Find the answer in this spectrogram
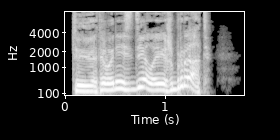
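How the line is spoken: Exclamation. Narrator (Russian): воскликнул Кучерявый

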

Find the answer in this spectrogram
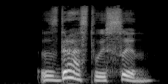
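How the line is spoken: Trembling voice. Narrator (Russian): произнесла Шантара дрогнувшим голосом

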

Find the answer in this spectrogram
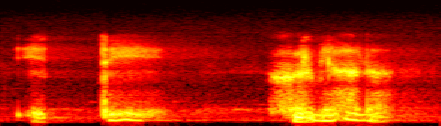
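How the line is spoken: Whisper. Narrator (Russian): Клеопатра прошептала

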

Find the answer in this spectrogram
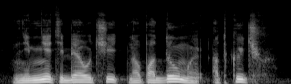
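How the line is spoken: Fervent whisper. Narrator (Russian): горячо шептал Эмраин

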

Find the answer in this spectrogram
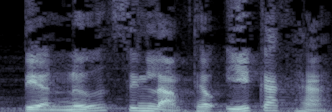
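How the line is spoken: Smiling. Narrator (Vietnamese): Con tỷ nữ mỉm cười

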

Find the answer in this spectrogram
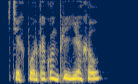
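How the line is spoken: Babbling. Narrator (Russian): Розали пролепетала

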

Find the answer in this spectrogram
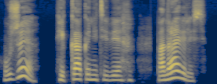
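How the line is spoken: Smirking snort. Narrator (Russian): хмыкнул он

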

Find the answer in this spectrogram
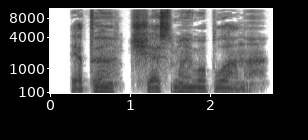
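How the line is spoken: Breathless exhale. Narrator (Russian): выдохнул я

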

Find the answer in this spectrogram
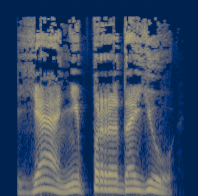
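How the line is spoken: Beastly growl. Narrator (Russian): зверей рычала девушка

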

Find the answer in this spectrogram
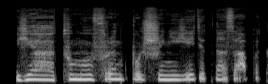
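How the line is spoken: Whispered reply. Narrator (Russian): прошептала Мэри Голд в ответ

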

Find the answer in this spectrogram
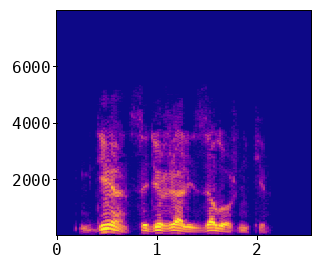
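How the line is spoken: Sudden, sharp, quick question. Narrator (Russian): вдруг резко и быстро спросил он

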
